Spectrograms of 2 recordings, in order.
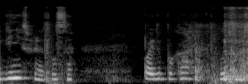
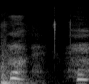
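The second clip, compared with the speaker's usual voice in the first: normal talking voice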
